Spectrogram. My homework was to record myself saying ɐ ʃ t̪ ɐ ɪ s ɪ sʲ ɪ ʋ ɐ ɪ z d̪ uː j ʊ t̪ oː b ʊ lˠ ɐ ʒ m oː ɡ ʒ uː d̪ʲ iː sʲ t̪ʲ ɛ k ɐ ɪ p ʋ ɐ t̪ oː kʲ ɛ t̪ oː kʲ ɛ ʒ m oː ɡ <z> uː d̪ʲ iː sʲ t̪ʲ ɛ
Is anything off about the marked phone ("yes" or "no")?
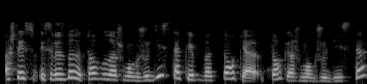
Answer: yes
